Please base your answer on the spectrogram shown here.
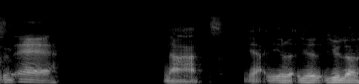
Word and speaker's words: Ayr: Gail, I believe Gail it's pronounced Davidson. air.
